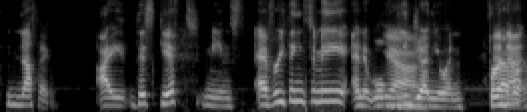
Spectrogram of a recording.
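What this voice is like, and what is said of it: East Coast American accent. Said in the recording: “the East Coast accent”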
